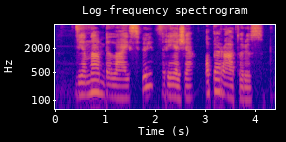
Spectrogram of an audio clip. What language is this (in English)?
Lithuanian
